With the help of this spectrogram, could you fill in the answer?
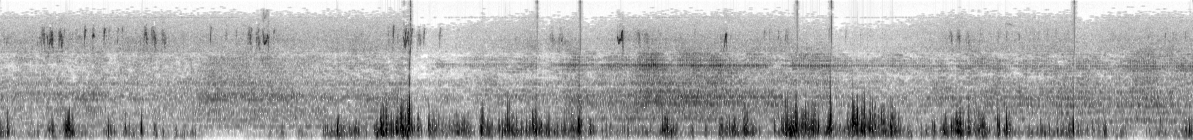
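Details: Only a low, rumbling engine drone, like a vehicle or aircraft passing, rises and falls, with no clear bird calls.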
